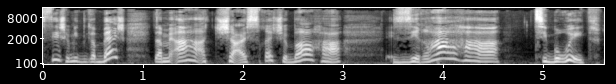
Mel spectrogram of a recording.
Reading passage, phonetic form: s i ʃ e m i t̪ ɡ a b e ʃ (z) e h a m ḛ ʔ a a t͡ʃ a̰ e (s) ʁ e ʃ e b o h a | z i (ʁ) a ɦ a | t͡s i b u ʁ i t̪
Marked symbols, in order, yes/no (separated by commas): yes, yes, yes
